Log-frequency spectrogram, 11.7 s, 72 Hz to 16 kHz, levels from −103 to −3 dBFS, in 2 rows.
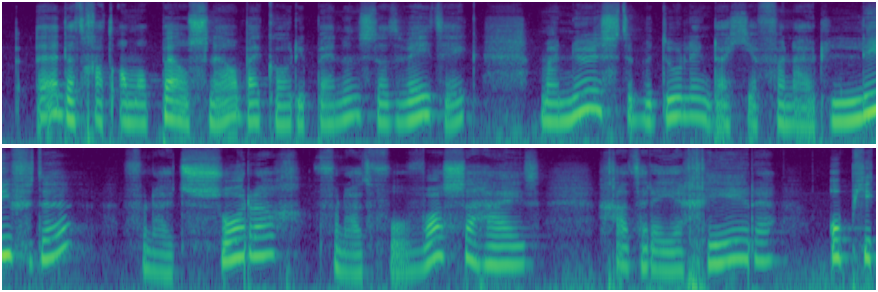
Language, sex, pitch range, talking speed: Dutch, female, 160-220 Hz, 135 wpm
